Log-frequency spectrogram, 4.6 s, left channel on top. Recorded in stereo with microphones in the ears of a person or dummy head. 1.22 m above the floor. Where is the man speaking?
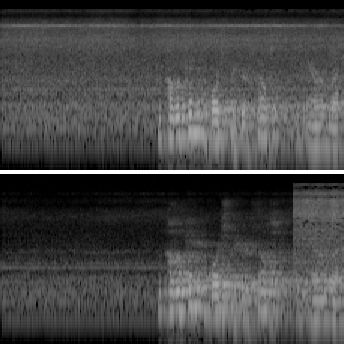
55° left (ahead or behind), 0.6 m.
